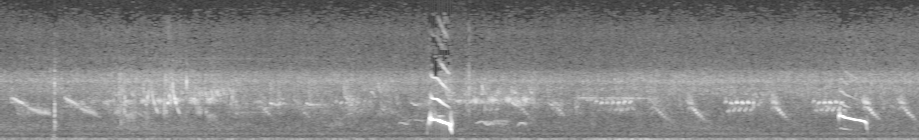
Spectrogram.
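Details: Little ringed plover (Charadrius dubius): faint high twittering throughout, broken by two loud, clear whistles that drop sharply in pitch, about four seconds apart, over a steady low background hum.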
